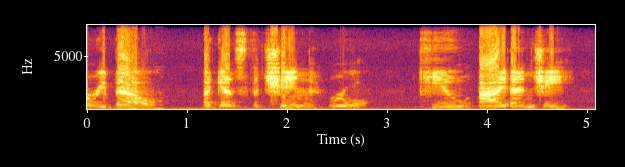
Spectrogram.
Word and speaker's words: Qing: Q-I-N-G. It's pronounced Qing, the Qing rule.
